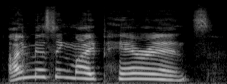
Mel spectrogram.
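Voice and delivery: put-on high, slow little-kid whine; crying little boy. Game master as lost boy pleading for help, tearful child voice. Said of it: "an eight-year-old boy, and he seems to be crying".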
